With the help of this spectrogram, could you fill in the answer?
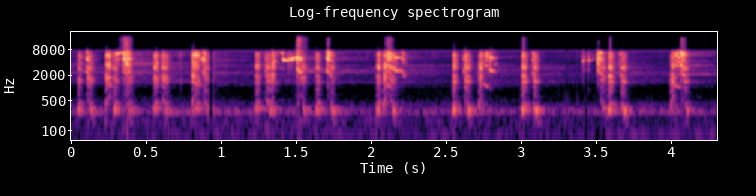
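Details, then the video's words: During a ritual dance at Orange CSU, NSW, in February 2020, peregrine falcons trade harsh squeaky chatter: clusters of two or three rasping notes separated by short gaps, some notes sharper and higher. "Peregrine Falcons Orange CSU NSW, Chatting and Ritual Dance"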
